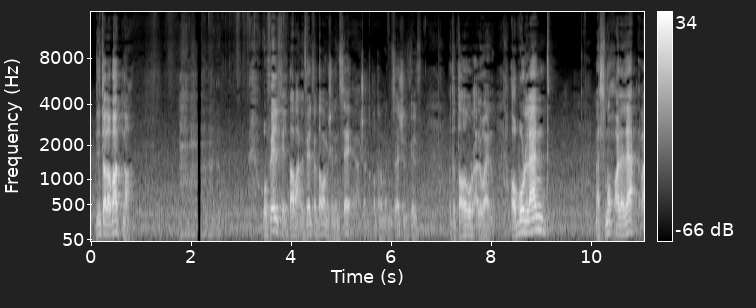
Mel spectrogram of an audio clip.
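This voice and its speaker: A man's voice: lowish voice, bright, forceful tone, a little hiss or hum. A man with an Egyptian accent, a doctor hosting a live stream who reads viewer comments aloud and answers them in a teasing, sarcastic way. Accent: Egyptian Arabic.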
